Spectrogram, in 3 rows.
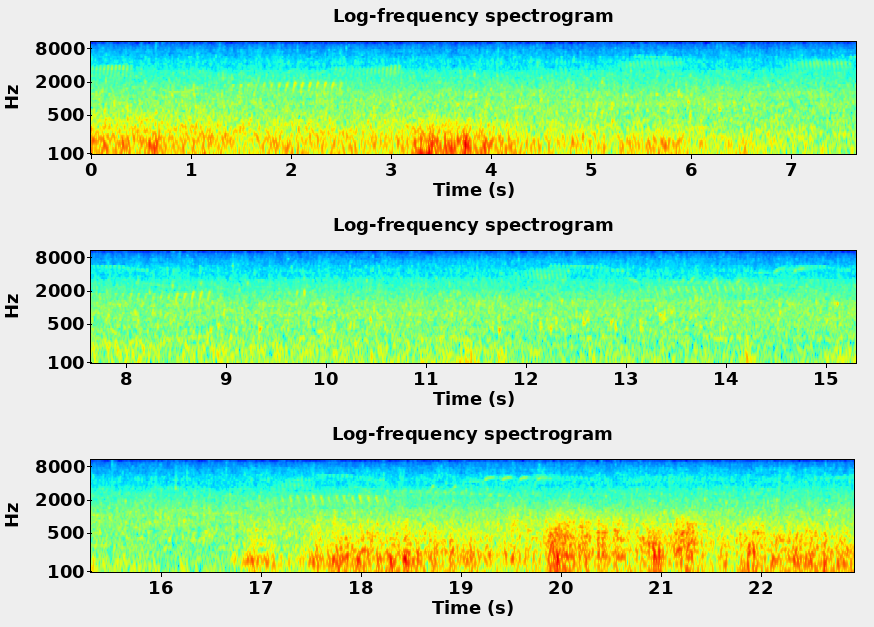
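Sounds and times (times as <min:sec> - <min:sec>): thunder rumble: 0:00.0 - 0:07.1, 0:16.7 - 0:22.9
steady rain: 0:00.0 - 0:22.9.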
